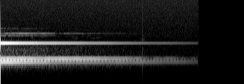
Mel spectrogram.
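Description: The ringing tail of a bell-like chime from a short logo jingle, its notes fading steadily and dying away over the first second and a half.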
